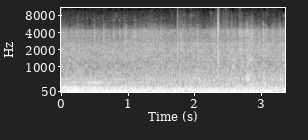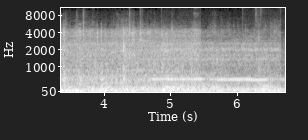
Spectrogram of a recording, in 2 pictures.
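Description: Passenger train running on the rails, heard from inside the carriage: a steady rumble of the wheels with a few sharp clicks, about two and four seconds in.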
